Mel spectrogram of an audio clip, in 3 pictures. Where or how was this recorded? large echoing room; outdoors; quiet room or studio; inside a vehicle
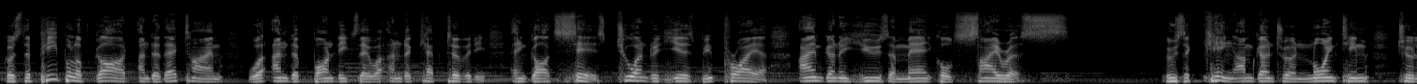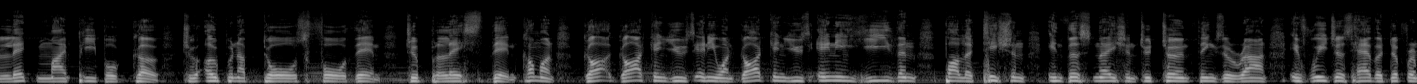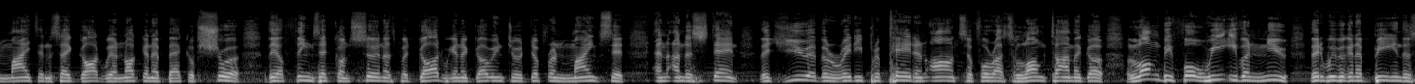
large echoing room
